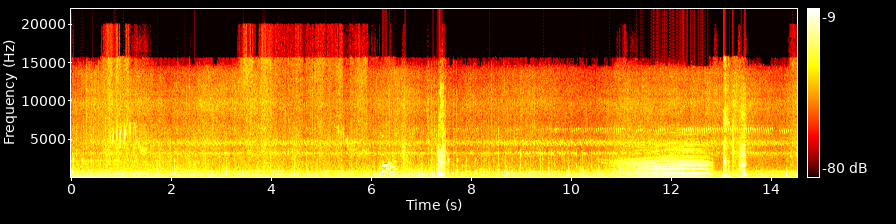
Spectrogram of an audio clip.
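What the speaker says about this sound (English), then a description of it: "Nice moo coordination." A cow in Breath of the Wild lets out one long, low moo near the end, heard against a quiet outdoor ambience with a few scattered clicks and taps.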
